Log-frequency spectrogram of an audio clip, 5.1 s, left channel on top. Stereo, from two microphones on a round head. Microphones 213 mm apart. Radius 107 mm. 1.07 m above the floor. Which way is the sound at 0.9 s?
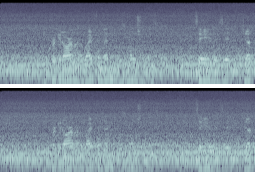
70° left (ahead or behind).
